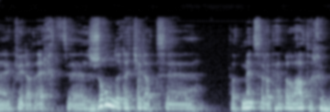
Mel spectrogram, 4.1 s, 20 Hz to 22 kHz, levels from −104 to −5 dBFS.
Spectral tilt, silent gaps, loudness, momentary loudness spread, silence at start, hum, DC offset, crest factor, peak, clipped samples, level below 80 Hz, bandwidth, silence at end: -6 dB/octave; none; -29 LUFS; 13 LU; 0 s; none; under 0.1%; 18 dB; -12 dBFS; under 0.1%; -56 dBFS; 13 kHz; 0 s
